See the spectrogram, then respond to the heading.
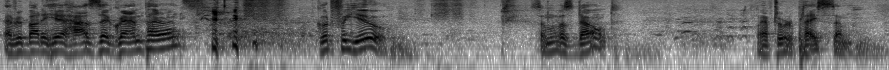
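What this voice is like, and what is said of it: Southern US accent. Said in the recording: “I'm from South Carolina. You can tell by my accent”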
